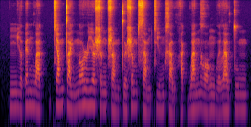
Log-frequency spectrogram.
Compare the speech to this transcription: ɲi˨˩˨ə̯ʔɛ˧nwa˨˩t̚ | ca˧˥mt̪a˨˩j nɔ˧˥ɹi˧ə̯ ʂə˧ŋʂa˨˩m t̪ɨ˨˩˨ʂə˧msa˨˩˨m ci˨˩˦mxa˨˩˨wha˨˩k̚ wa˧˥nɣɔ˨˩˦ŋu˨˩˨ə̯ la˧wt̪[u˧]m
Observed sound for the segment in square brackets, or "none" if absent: u˧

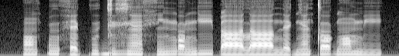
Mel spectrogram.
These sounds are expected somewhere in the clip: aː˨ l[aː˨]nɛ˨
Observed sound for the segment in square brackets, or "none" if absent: aː˨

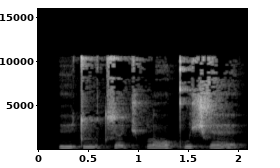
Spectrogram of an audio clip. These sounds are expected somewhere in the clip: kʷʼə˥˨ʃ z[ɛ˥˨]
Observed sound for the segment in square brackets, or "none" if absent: ɛ˥˨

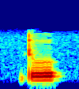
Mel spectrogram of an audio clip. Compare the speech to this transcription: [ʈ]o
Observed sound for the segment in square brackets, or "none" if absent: ʈ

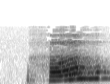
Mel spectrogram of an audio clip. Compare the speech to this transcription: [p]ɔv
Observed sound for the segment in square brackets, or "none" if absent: h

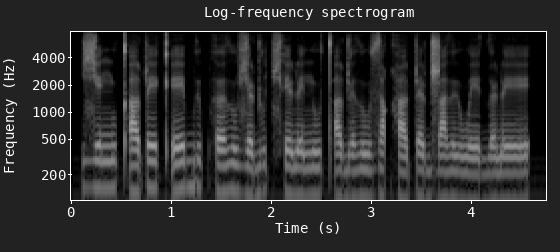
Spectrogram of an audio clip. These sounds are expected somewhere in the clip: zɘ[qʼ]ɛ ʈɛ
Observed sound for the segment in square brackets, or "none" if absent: qʰ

